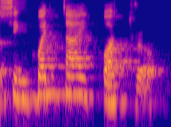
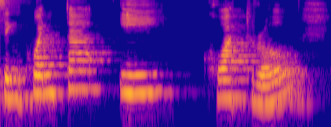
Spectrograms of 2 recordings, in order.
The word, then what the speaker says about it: cincuenta y cuatro: cuatro, so you've got cincuenta y cuatro. So remember, it's cincuenta y cuatro, but when we say it quickly and it all sort of mashes together, we end up with this I sound.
